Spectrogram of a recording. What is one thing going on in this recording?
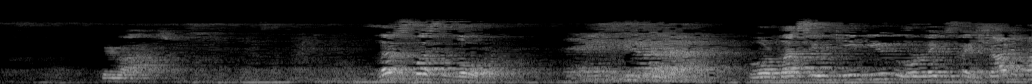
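A man speaks aloud in a large echoing hall.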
